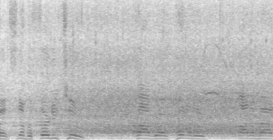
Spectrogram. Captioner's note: cheering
